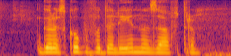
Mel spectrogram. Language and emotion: Russian, neutral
